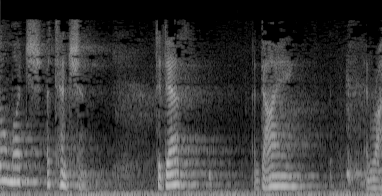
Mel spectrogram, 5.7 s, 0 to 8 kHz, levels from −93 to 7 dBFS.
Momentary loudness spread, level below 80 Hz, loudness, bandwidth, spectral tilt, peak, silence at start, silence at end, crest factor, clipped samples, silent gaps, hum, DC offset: 22 LU; -44 dBFS; -29 LUFS; 6 kHz; -7.5 dB/octave; -10 dBFS; 0 s; 0 s; 20 dB; under 0.1%; none; none; under 0.1%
